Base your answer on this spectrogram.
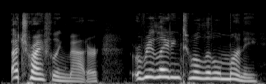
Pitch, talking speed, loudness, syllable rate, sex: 240 Hz, 180 wpm, -18 LUFS, 6.6 syllables/s, female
